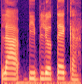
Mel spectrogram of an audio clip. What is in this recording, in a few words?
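the library, spanish, female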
